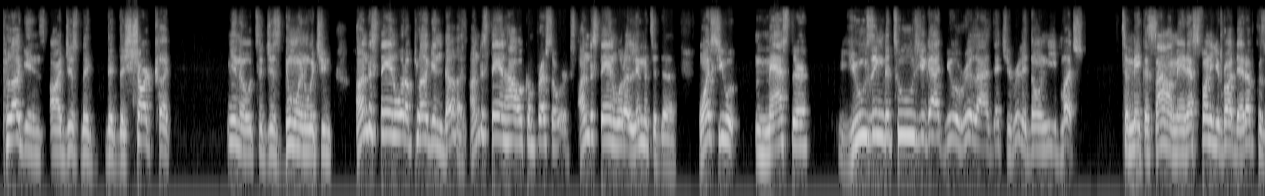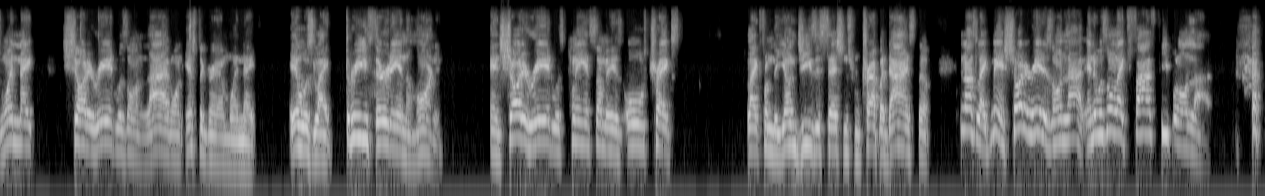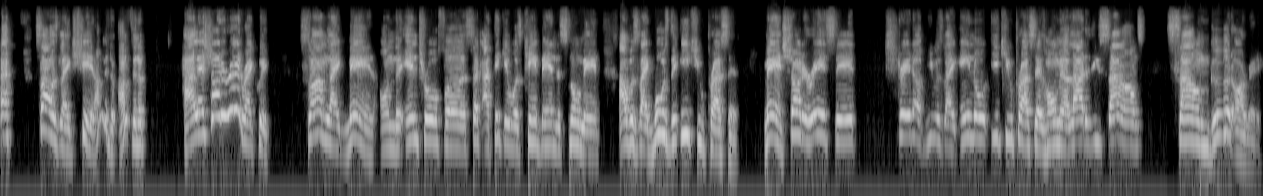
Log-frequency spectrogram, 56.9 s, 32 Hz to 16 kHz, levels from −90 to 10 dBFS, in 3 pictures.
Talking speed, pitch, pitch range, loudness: 185 wpm, 165 Hz, 140-200 Hz, -18 LUFS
